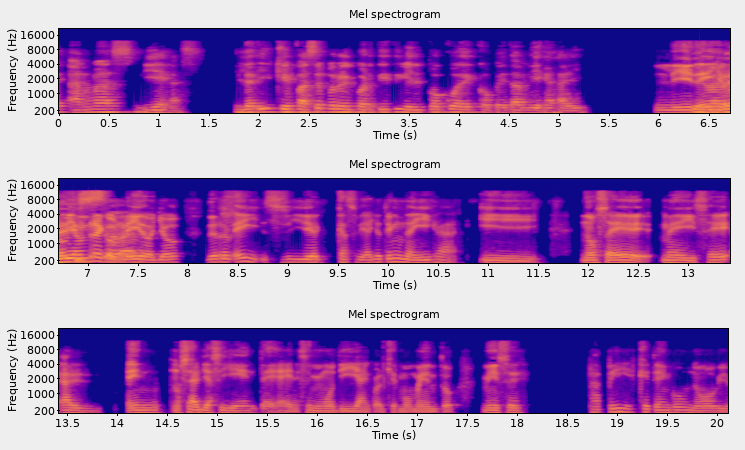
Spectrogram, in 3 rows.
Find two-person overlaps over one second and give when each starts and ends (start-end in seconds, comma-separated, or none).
6.3-7.6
